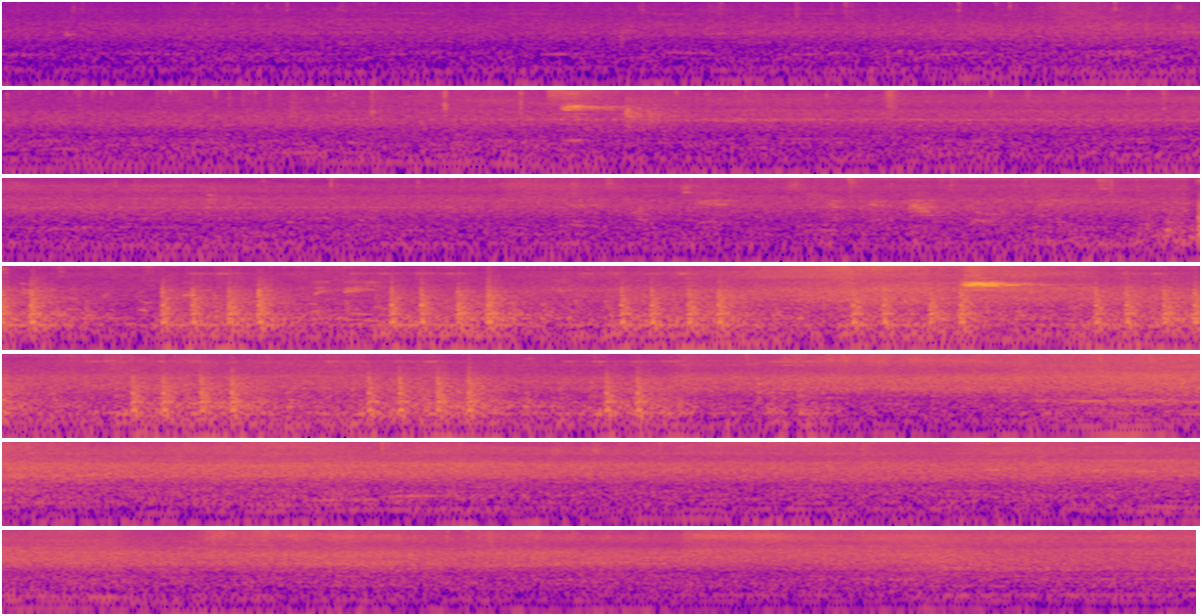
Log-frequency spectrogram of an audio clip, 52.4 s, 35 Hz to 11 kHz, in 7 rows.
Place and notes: Under Hackney Road Bridge, London, UK - Bridge
Under the bridge carrying the railway . There are traffic lights here and frequent trains above.
Mix Pre 6 II with 2 x Sennheiser MKH 8020s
